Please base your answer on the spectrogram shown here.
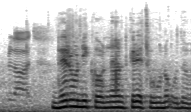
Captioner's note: speaking romanian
